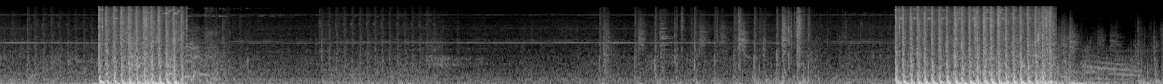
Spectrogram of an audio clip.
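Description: Rifle fire bursts out loudly in rapid shots.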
